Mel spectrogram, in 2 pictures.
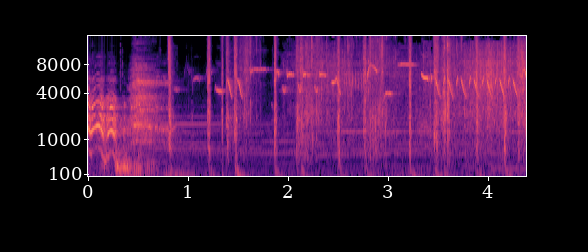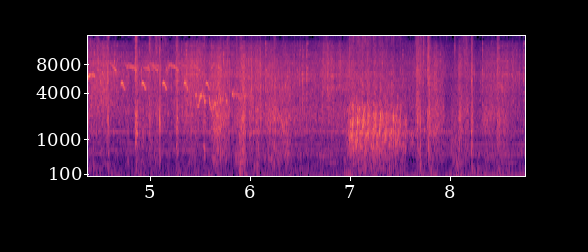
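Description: A horse whinnies as it is being tied up, then its hooves clop and shuffle in an uneven rhythm, with a few snorts and creaking tack, followed by another loud neigh near the end.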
